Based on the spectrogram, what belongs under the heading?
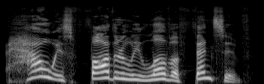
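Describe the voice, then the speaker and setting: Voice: medium pitch, lively intonation, measured pace, dry recording, studio quality, natural voice. An actor in a musical puppet show voicing an anxious, earnest children's book that pleads its case expressively. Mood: pleading, indignant. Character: earnest, anxious award-winning children's book facing a ban.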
